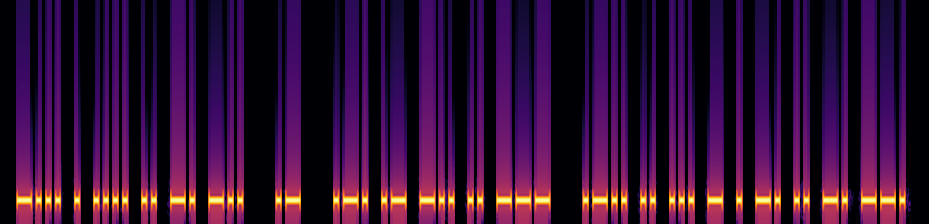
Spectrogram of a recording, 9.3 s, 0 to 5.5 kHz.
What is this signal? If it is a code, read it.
Morse code, heard as a keyed tone, about 25 wpm, 600 Hz. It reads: BEHIND A RADIO LISTENING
